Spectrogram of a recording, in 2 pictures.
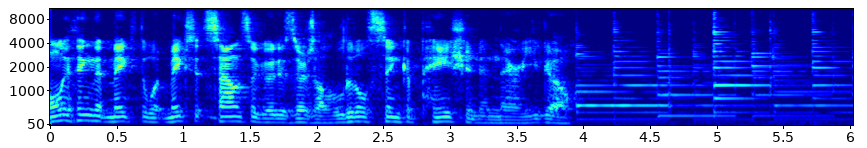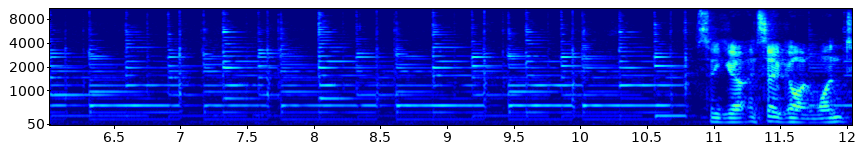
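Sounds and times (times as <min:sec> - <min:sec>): cigar box guitar picked fingerstyle: 0:03.8 - 0:12.0.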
